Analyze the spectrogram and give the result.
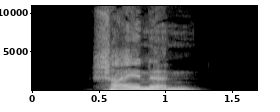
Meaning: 1. gerund of scheinen 2. dative plural of Schein
- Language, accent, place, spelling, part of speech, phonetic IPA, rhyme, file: German, Germany, Berlin, Scheinen, noun, [ˈʃaɪ̯nən], -aɪ̯nən, De-Scheinen.ogg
